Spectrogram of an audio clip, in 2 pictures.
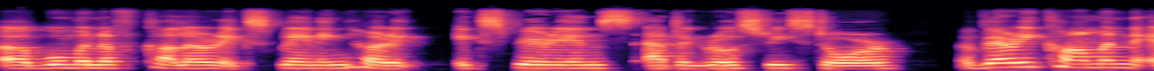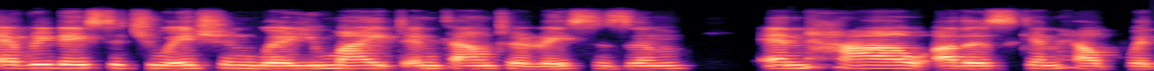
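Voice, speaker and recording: A woman with an American accent has a plain, everyday voice, speaking at a moderate pace and a fairly low pitch with fairly even intonation. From outside the US. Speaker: researcher. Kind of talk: video call discussion. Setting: video call.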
